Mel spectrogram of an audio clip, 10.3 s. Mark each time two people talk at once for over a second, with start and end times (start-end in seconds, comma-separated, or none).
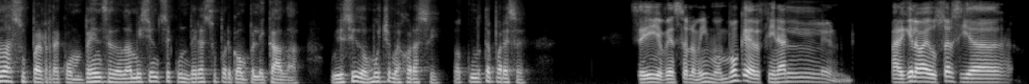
none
